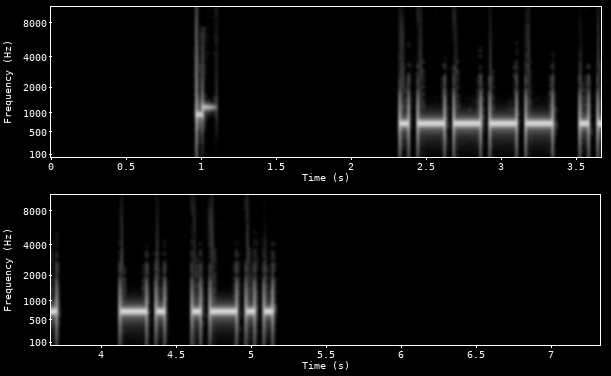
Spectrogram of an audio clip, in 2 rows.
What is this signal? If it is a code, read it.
Morse code, heard as a keyed tone, about 20 wpm, 700 Hz. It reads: 1I NL
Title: Winter Field Day Exchanges Encore 20wpm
